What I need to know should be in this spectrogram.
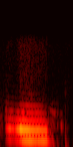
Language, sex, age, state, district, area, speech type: Tamil, female, 18-30, Tamil Nadu, Kallakurichi, rural, conversation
